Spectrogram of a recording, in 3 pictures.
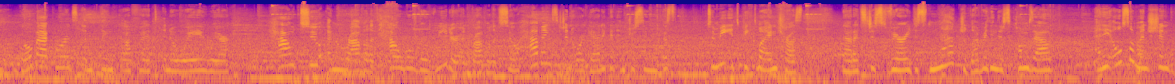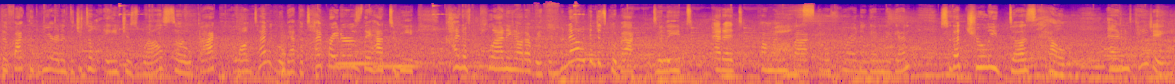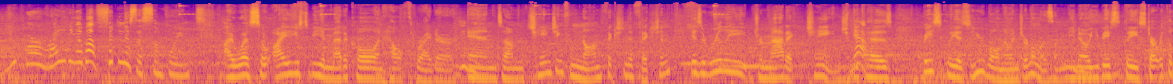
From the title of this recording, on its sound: Live from SIBF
